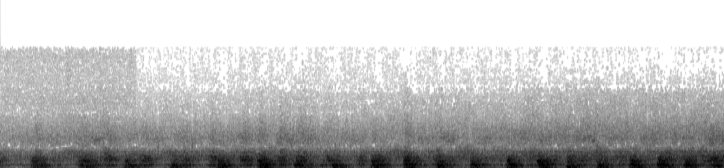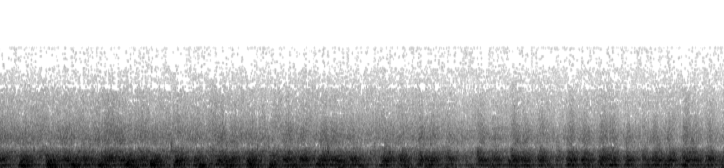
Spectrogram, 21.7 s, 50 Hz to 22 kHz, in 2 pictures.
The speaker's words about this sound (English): The deep thudding two-cylinder exhaust of the Black 5 is heard first, but soon overtaken by the crisp three-cylinder exhaust of the A4 as they haul the heavy train away from its penultimate stop into Haymarket Tunnel.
